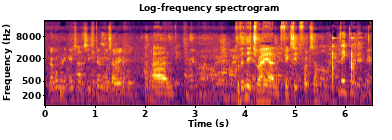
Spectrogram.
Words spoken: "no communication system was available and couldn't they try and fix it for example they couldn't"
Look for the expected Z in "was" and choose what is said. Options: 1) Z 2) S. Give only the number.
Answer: 2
